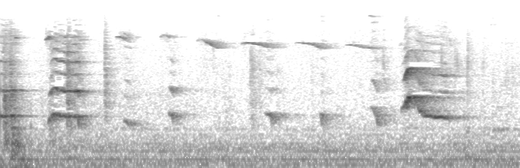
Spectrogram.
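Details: A Miniature Schnauzer puppy caught halfway through a cat hole door whines in a quick run of short, high-pitched whimpers, some rising and some falling, ending in a louder squeal over a faint room hum.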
